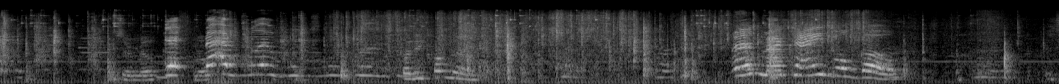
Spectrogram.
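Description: A young child's high-pitched voice vocalizing without clear words, the pitch gliding up and down, loudest in two stretches near the start and near the end. Frequent rustling and crinkling of gift packaging underneath.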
